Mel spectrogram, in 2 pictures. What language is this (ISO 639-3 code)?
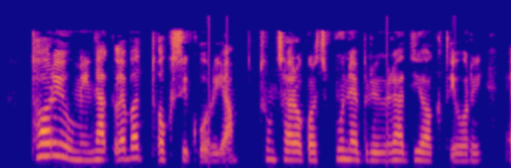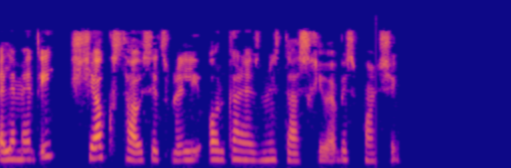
kat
